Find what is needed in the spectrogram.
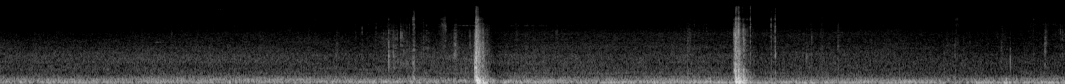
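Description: Two car doors of a 2011 Ford Focus SE shut with sharp thuds, the first about five seconds in and the second about two and a half seconds later, over the steady low hum of its idling 2.0-litre four-cylinder engine.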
